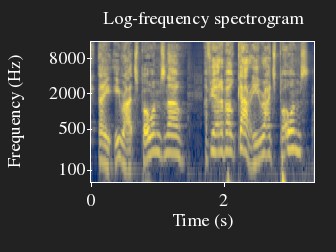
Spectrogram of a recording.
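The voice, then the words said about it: Put-on generic Northern English accent. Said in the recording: “is that a Yorkshire voice? ... kind of generic Wash Northern ... It's a bit Scouse, that.”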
